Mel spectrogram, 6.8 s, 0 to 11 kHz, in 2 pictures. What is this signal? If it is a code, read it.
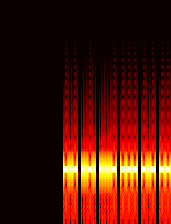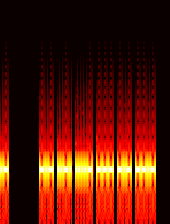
Morse code, heard as a keyed tone, about 37 wpm, 700 Hz. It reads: KF4OKQ KF4OKQ
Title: USA Call Signs - 6 Characters - Repeated 3x - 40wpm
